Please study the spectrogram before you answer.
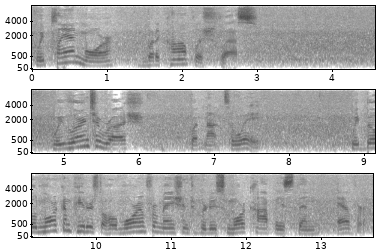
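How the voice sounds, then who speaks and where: A man vlogging outdoors in a reflective, earnest style, with measured delivery. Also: a little high, expressive. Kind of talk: reflective talk and reading aloud of an inspirational message. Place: outdoors at a beach. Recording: noisy outdoor recording with traffic-like ambience. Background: clear outdoor ambient noise.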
